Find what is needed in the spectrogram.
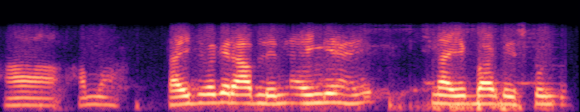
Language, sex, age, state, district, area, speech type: Hindi, male, 18-30, Rajasthan, Jodhpur, urban, conversation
